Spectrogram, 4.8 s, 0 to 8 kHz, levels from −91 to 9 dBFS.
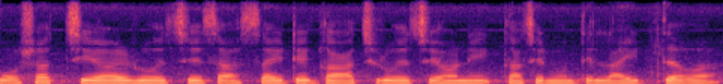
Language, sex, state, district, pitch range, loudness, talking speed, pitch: Bengali, female, Bihar, Katihar, 200-215 Hz, -15 LUFS, 160 wpm, 210 Hz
